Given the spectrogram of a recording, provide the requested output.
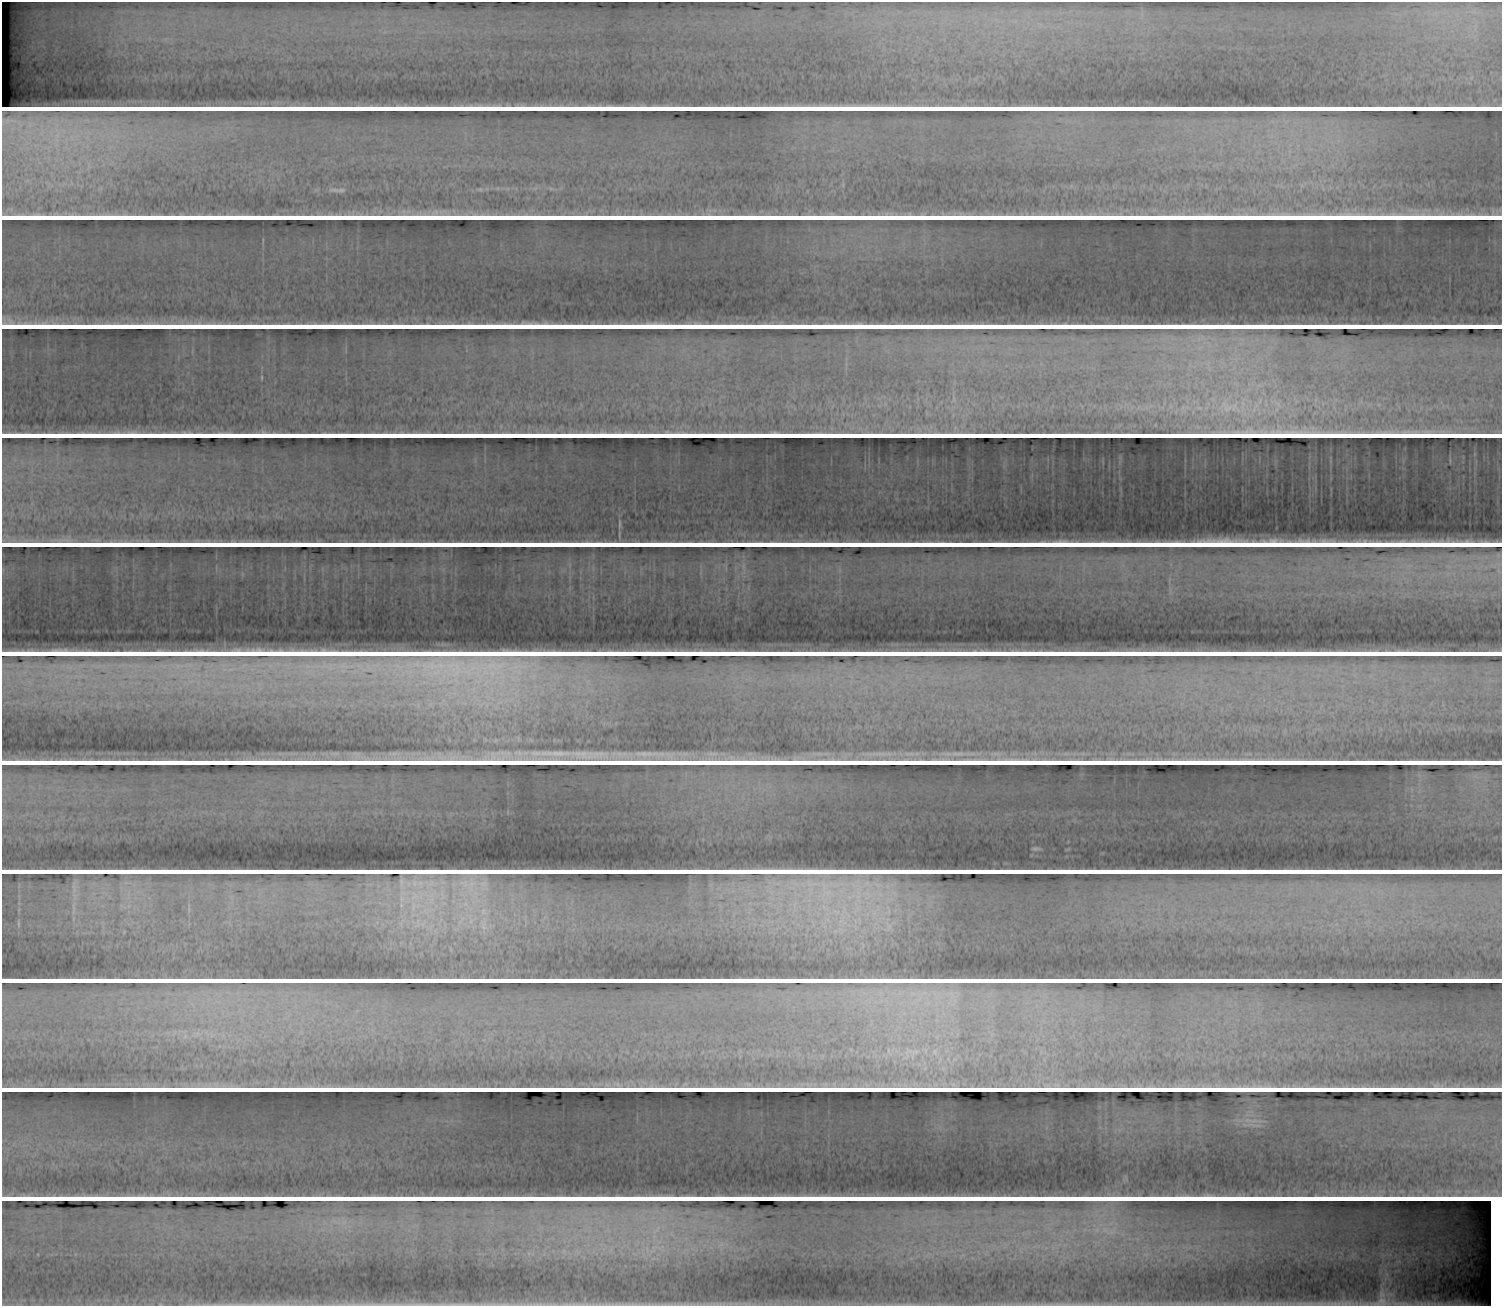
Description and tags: Traffic on a wet road.
Recorded on a London street...
road, traffic, city, rain, ambience, winter, field-recording, street, cars, car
